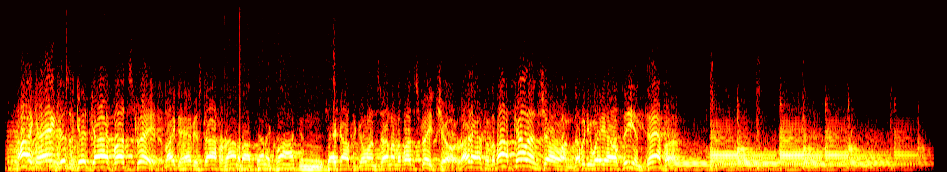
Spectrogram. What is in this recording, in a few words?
promo; 1967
